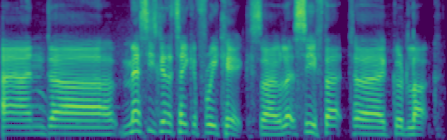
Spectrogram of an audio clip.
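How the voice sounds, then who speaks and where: A man's voice: fairly high pitch, moderate pace, clear, resonant tone. A man co-hosting a live football show, calling chances and chatting casually. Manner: excitable, exclaims during chances. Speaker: co-host. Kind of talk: live match commentary and chat.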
